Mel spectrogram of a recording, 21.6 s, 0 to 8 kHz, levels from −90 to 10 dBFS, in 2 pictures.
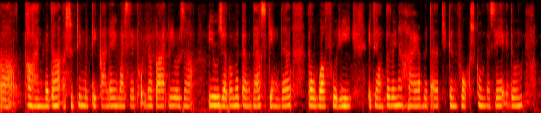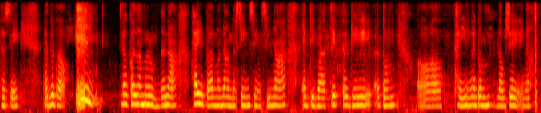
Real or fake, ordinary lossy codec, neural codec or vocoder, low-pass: fake; none; codec, 16 kHz in and 24 kHz out, 0.6 kbps, FireRedTTS-2 codec; 7.2 kHz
